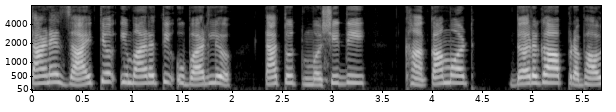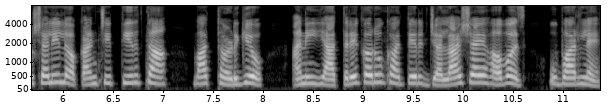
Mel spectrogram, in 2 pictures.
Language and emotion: Goan Konkani, neutral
